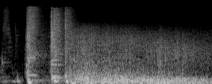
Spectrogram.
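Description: A break in a disco track: two sharp drum hits, then from about half a second in a long, dense rumble with no beat or vocals, heaviest in the low end, like an explosion effect.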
